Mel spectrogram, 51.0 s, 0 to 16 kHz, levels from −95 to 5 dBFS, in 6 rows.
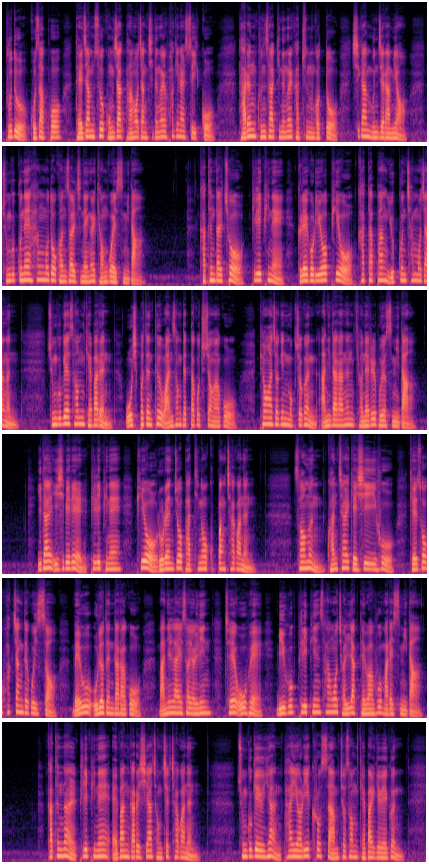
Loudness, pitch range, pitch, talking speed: -19 LUFS, 125-160 Hz, 145 Hz, 265 characters per minute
